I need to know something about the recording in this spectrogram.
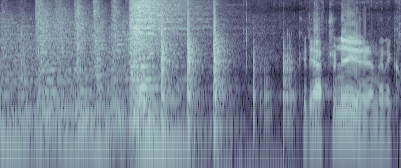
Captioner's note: gavel banging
